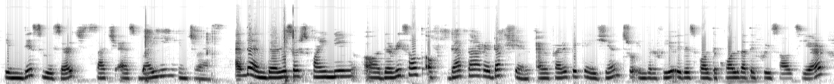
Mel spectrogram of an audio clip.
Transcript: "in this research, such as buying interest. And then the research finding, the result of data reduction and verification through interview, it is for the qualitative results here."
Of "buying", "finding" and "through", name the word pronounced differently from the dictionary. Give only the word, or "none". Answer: through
